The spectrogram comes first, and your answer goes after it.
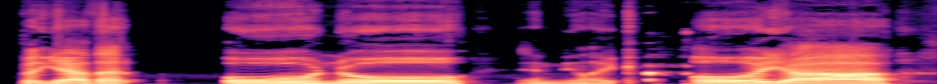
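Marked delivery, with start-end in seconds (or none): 1.1-4.4 strong Minnesota accent. Speaker shows how people talk in Minnesota: very Minnesotan accent. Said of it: "that very Minnesotan".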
